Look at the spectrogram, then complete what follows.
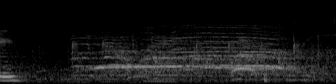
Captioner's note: cheering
